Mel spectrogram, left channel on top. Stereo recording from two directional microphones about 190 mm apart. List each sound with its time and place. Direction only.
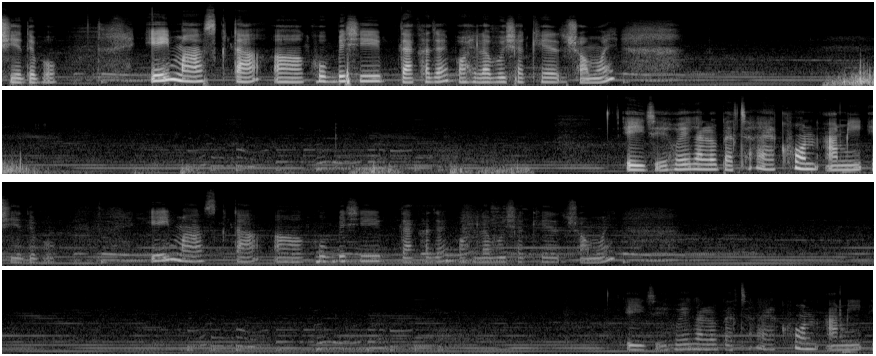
0.0 s speech: 45° left (ahead or behind)
14.8 s speech: 50° left (ahead or behind)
